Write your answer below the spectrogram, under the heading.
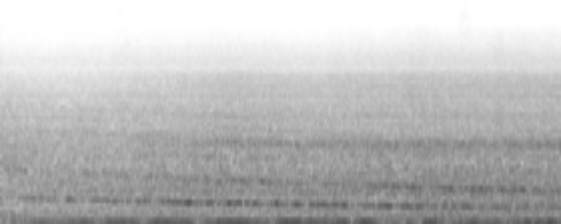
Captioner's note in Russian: прибытие поезда на станцию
